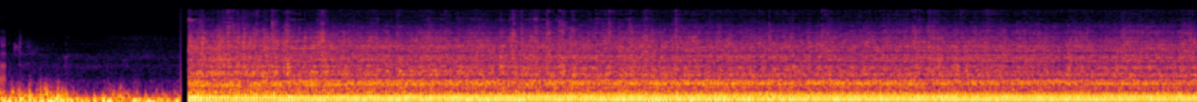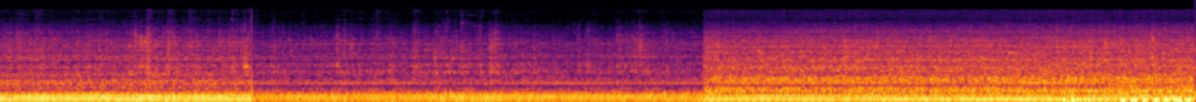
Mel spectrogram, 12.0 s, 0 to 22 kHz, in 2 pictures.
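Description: John Deere 1025R compact tractor's three-cylinder diesel running steadily under load as it drives a PTO rear rotary tiller through sod. It starts abruptly about a second in and is a little quieter for a couple of seconds in the middle.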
